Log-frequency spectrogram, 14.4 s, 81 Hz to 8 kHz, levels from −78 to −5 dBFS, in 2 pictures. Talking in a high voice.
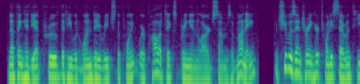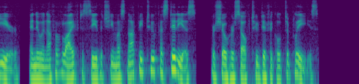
No: low, 115 Hz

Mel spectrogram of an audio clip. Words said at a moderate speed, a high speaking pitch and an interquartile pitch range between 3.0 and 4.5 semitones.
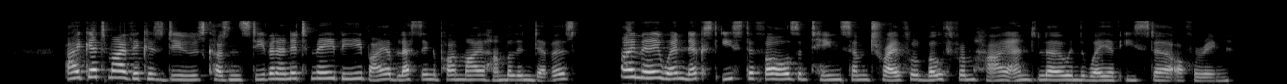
Yes: average, 175 wpm; high, 220 Hz; average, 4.0 semitones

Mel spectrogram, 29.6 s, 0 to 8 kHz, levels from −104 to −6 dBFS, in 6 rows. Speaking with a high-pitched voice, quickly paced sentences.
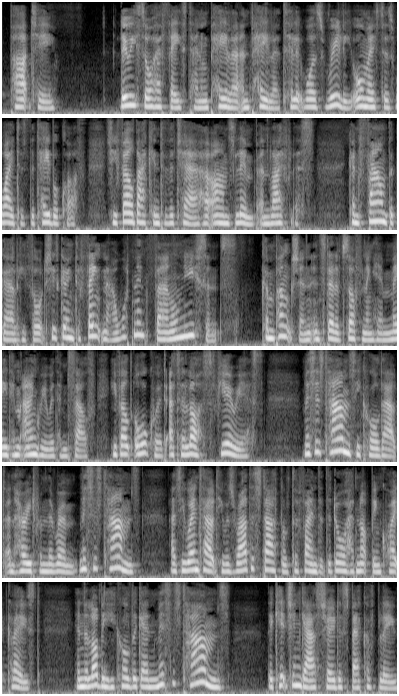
Yes: high, 200 Hz; fast, 220 wpm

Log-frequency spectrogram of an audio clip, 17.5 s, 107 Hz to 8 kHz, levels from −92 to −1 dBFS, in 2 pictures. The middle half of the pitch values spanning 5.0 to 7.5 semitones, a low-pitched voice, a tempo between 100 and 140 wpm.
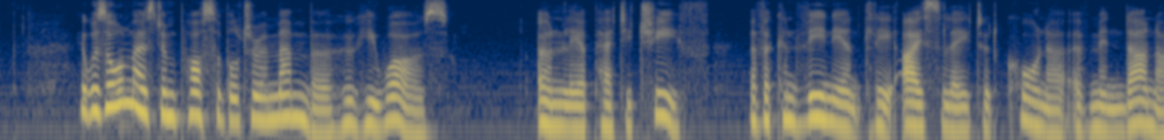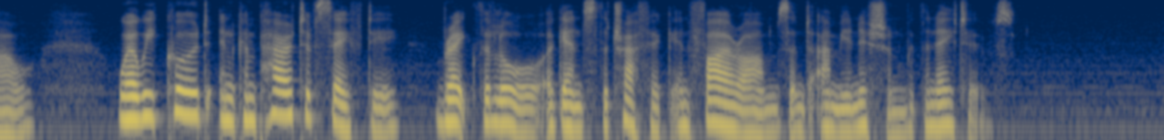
No: average, 5.3 semitones; medium, 165 Hz; slow, 135 wpm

